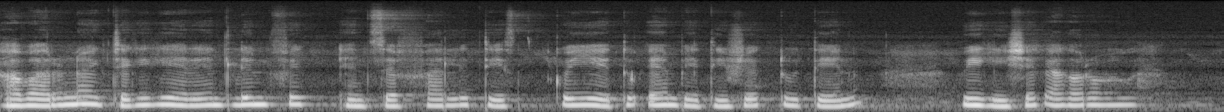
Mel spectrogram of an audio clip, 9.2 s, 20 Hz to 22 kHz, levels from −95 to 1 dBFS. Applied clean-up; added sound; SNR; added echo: none; none; none; reverberation time 1.0 s.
